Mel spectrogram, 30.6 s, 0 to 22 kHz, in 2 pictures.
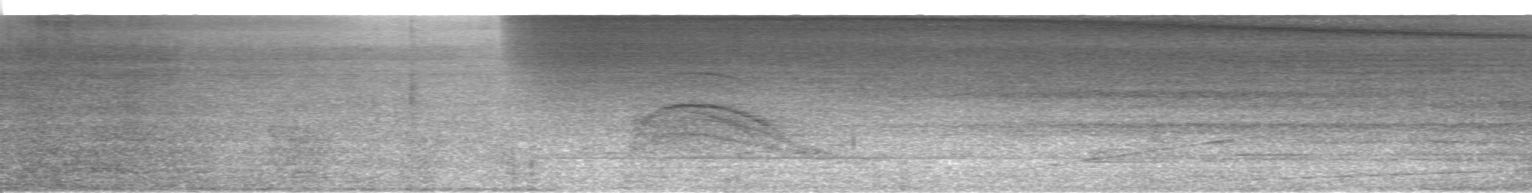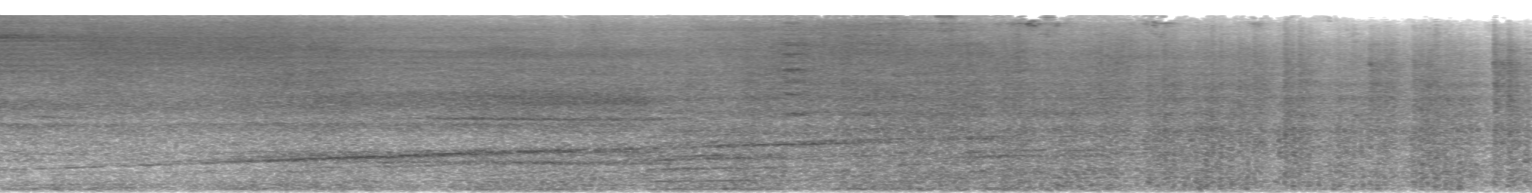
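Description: Sanyo 6000 series train's Mitsubishi IGBT VVVF inverter and traction motors accelerating: a whine climbing steadily in pitch over several seconds, with a very high whine falling alongside it, over the rumble of wheels on rail.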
